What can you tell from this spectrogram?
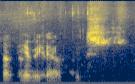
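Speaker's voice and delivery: normal talking voice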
